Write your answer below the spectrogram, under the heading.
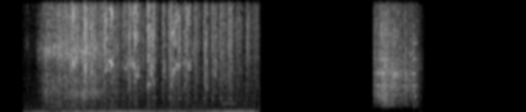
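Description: Dry, scratchy rustling for about two seconds as the glove and bugs are handled, then a brief, higher rustle about a second later.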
